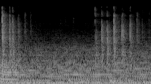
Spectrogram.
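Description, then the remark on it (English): A dense clatter of many dice tumbling across a hard table, rapid overlapping clicks and rattles continuing steadily for a second and a half, fairly loud with no voices. “Why does there need to be so many dice?”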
